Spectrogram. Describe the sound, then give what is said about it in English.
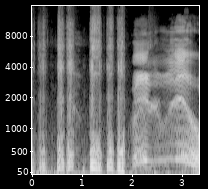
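A person imitates a truffle pig snorting: six short, rough snorts in quick uneven bursts, followed by a longer wavering squeal-like grunt, all loud with no other talk. “I was like a homing pigeon or a truffle pig.”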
